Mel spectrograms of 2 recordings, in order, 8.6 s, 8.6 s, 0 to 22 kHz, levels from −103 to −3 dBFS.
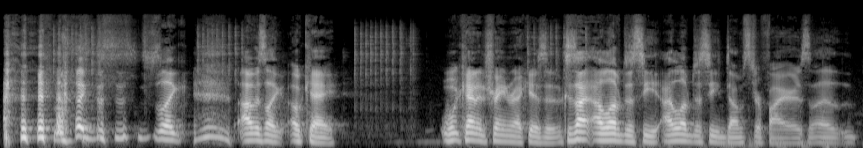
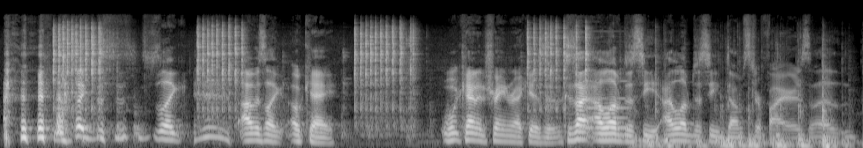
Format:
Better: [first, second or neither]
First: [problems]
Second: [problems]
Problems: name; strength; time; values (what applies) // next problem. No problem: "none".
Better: first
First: household noises; faint; throughout; 25 dB below the speech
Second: household noises; loud; throughout; 4 dB below the speech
